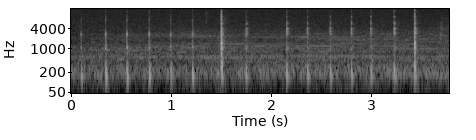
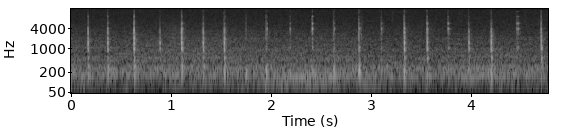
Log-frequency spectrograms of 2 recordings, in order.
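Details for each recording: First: New 2013 MacBook Air trackpad clicked in a quiet area where it behaves fine: crisp single clicks, about five a second, each clean with no buzz or rattle. Rattle occurs elsewhere on the pad; normal trackpad click here. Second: New 2013 MacBook Air trackpad pressed or clicked on the left side: sharp even taps about three a second with a thin tinny rattle, quiet elsewhere; suspected looseness or a gap between glass and steel, unconfirmed.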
